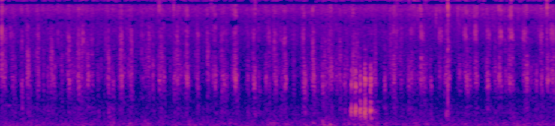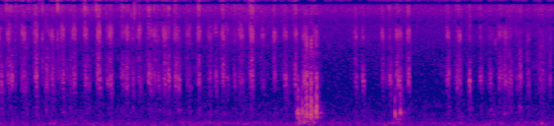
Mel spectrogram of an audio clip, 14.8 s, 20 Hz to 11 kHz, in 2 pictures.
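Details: Fresh grass eaten by pregnant female guinea pigs, part of a household of 26: continuous crunchy nibbling broken by two brief low squeaks about seven seconds apart and a softer third one just after.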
